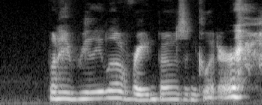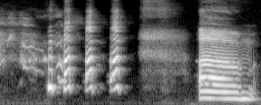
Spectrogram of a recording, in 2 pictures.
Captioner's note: laughing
